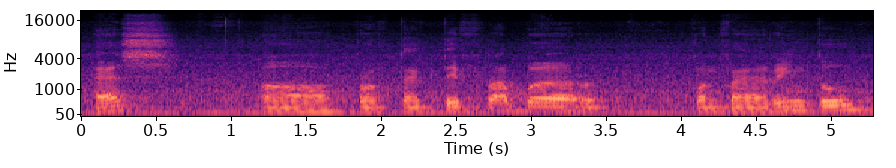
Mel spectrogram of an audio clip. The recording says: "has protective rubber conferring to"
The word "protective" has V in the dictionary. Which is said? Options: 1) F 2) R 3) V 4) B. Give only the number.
1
